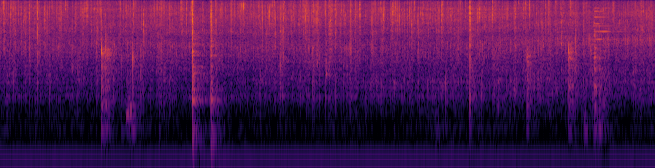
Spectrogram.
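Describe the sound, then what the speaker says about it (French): Two eggs fry in a little oil in a well at the centre of fried rice in a wok, giving a continuous close sizzle broken by occasional scraping and tapping of a utensil. "Donc là, on va laisser les œufs cuire au milieu comme ça, sans brasser le riz."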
